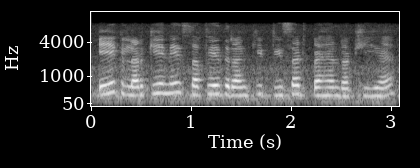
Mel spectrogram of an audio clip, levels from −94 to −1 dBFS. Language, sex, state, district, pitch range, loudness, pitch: Hindi, female, Manipur, Imphal West, 265-300 Hz, -15 LUFS, 280 Hz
